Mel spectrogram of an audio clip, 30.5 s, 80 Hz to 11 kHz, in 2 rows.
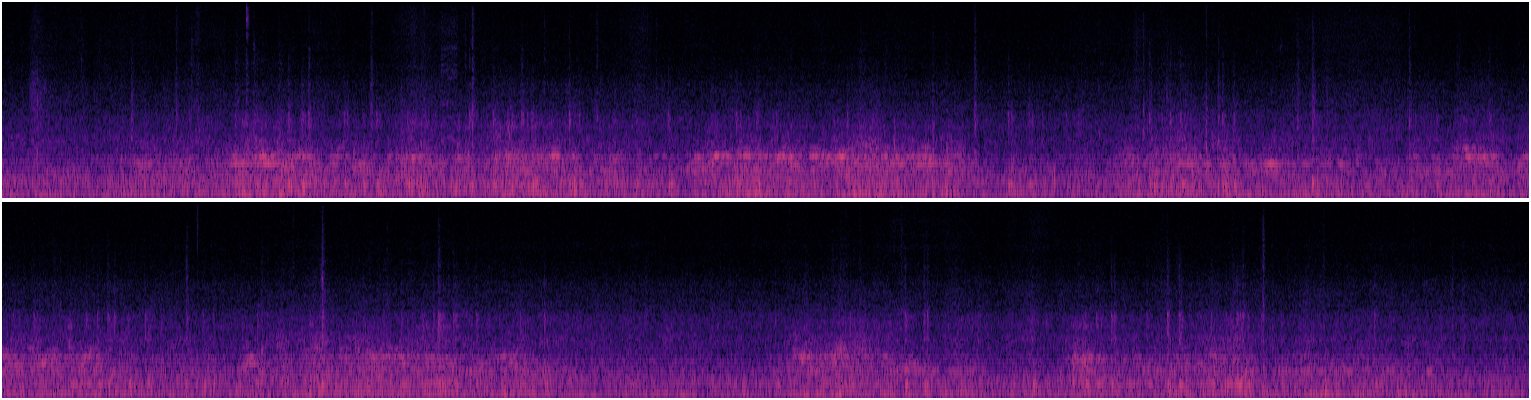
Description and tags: FX - rare 3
